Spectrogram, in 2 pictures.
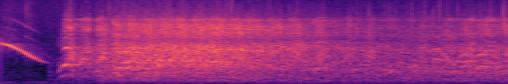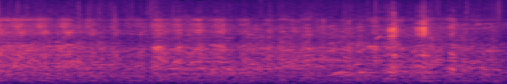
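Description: A quick falling wolf whistle, whistling at a girl, rings out at the start, then a large crowd bursts into loud, sustained laughter that carries through the rest.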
